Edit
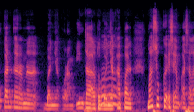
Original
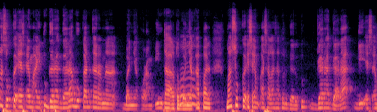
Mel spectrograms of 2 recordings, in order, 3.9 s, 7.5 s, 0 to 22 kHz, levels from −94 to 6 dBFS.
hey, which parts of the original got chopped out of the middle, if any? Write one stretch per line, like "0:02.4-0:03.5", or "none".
none

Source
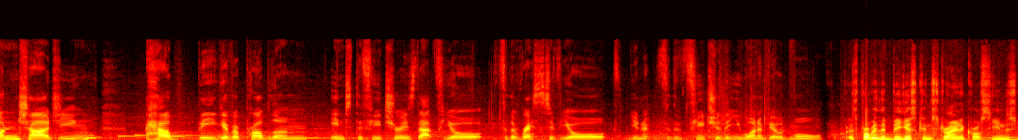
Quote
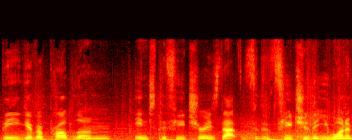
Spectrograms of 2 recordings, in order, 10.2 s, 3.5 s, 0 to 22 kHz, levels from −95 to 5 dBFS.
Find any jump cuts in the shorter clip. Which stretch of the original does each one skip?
0:04.4-0:06.6

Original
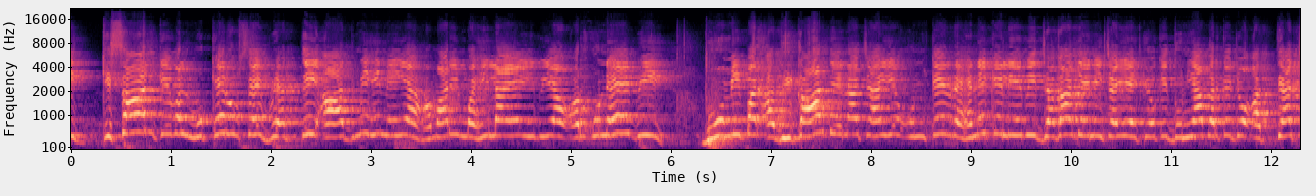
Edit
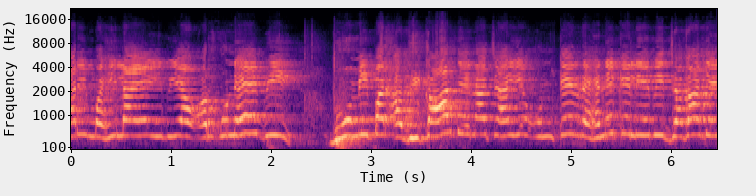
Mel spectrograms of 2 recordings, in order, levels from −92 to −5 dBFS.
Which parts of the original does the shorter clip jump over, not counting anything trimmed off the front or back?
none

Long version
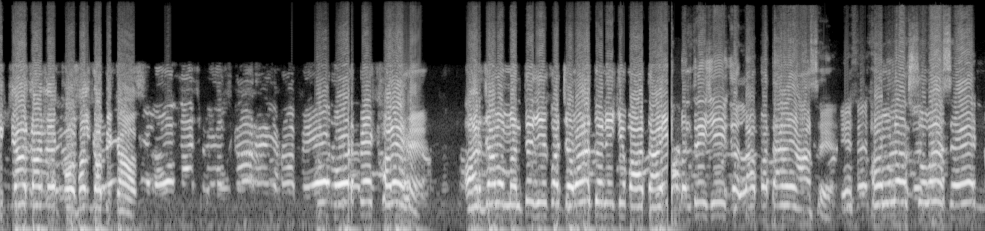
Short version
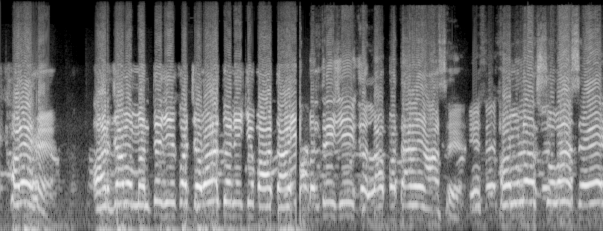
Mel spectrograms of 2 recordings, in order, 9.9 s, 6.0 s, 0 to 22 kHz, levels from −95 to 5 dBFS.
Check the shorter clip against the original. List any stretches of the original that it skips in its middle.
none

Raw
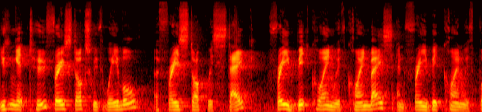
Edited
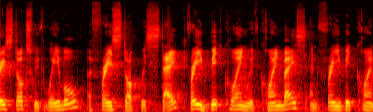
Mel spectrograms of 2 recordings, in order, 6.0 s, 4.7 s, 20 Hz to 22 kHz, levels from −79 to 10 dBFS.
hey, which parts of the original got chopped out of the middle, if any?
0:01.9-0:02.0
0:03.1-0:03.4

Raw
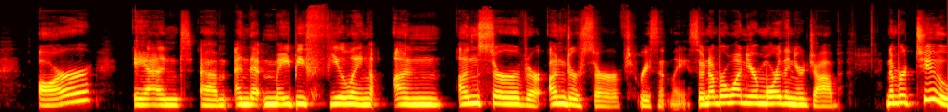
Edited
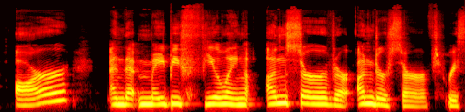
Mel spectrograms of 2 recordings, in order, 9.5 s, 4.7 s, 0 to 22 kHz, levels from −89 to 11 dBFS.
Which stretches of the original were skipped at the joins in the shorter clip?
0:01.3-0:02.3
0:03.8-0:04.5

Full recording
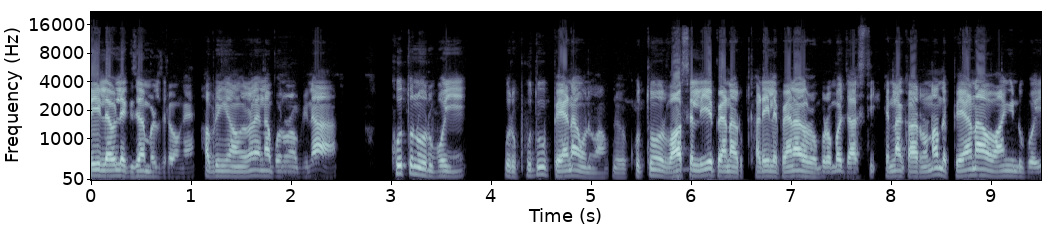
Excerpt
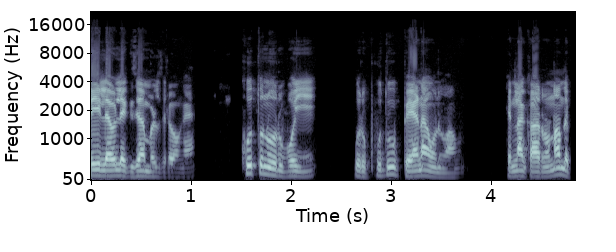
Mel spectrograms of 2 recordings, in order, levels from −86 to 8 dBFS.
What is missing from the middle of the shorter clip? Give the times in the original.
0:01.0-0:02.5
0:05.5-0:07.8

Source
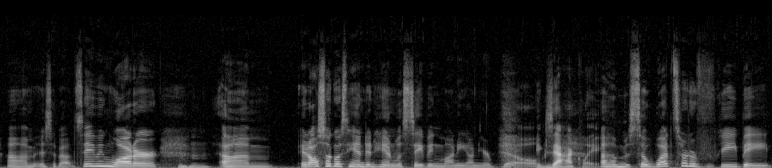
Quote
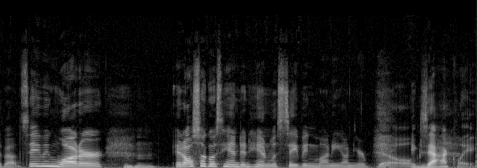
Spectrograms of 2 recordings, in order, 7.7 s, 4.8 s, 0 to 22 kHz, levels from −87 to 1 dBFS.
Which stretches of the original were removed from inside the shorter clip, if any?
0:02.0-0:02.8

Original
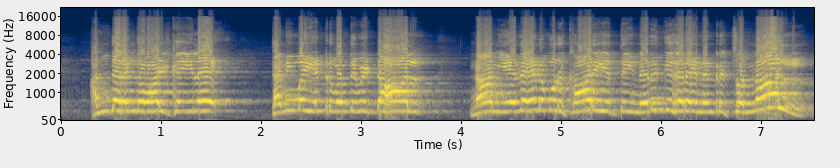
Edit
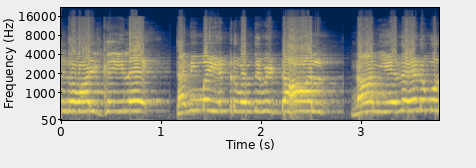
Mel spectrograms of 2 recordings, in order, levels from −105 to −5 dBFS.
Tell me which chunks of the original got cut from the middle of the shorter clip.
0:01.7-0:02.0
0:03.7-0:03.9

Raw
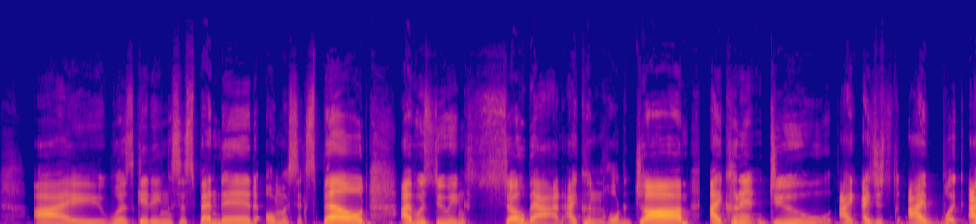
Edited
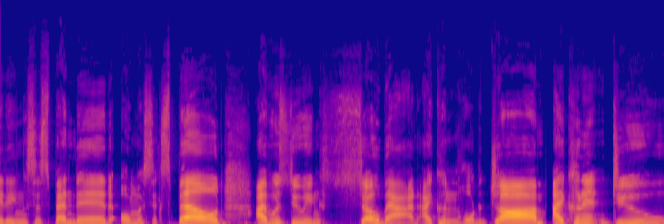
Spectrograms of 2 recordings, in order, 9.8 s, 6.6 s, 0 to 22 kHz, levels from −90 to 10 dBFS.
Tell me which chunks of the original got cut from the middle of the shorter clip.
0:06.9-0:07.0

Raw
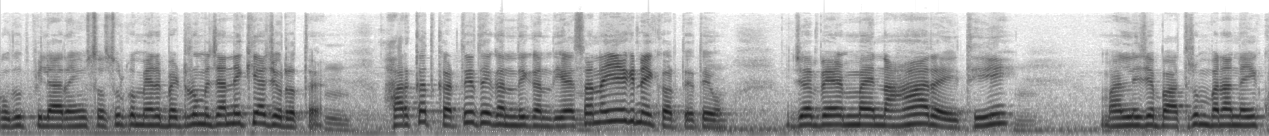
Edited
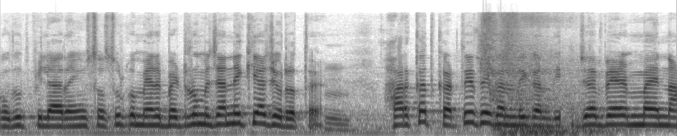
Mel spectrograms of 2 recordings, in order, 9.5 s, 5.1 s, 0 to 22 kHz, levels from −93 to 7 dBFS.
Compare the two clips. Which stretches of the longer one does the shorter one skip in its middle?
0:04.1-0:05.8

